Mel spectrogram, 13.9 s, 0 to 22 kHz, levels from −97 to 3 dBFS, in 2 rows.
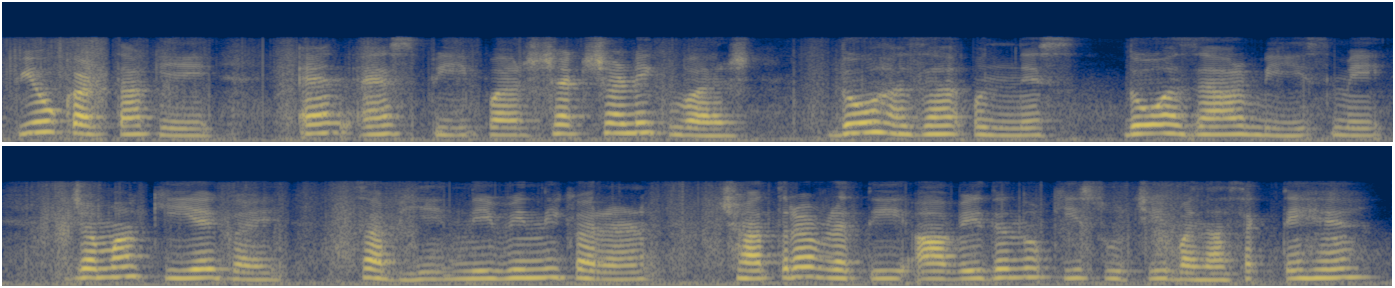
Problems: background sounds at intervals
